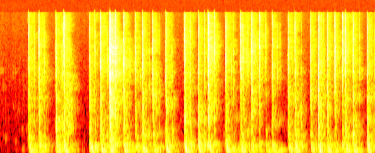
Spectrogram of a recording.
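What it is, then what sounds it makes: Plastic laptop keyboard being typed on. Fast fingertip typing on a silver laptop with black plastic keys produces dense runs of key taps in several bursts separated by brief pauses. Each tap gives a short, muffled low thunk with a bright click on top, dying away almost at once.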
